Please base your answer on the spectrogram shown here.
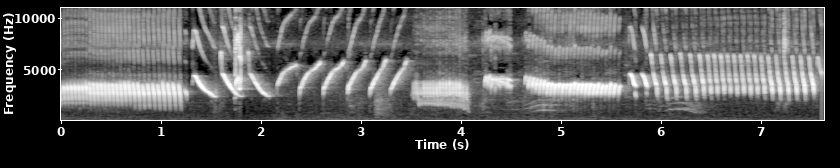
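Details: Domestic canary song used as a training recording for young canaries: long buzzy rolls alternate with fast series of rising and falling whistled sweeps, a steady high trill and sharp ticking runs.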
